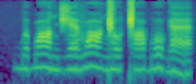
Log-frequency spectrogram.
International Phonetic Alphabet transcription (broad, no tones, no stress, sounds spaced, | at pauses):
b ə b ɑ n d͡ʒ ɛ v ɑ ŋ͡ǁ o ǁ ɑ b o ɡ æ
